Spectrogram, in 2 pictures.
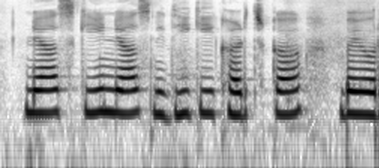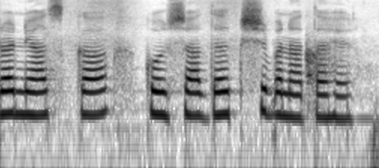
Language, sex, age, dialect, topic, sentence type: Hindi, female, 25-30, Marwari Dhudhari, banking, statement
